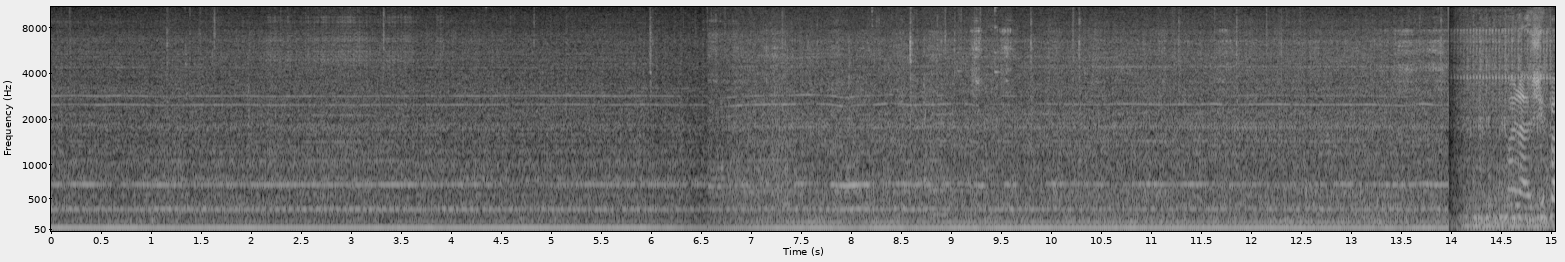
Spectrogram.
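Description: A tractor engine hums steadily up close.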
